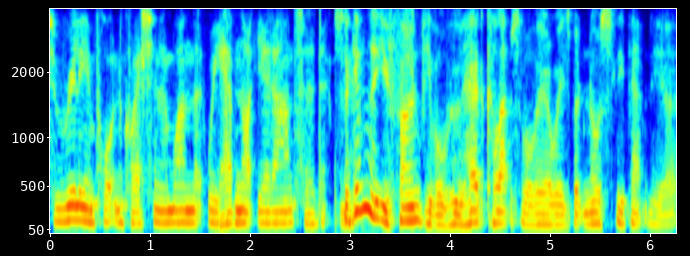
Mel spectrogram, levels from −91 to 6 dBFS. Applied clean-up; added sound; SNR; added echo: none; none; none; none.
